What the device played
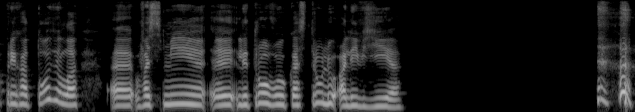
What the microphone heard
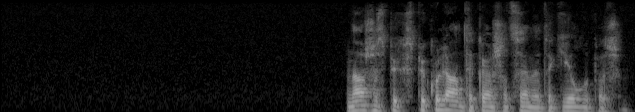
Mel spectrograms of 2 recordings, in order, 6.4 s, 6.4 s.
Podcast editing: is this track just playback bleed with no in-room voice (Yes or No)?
No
